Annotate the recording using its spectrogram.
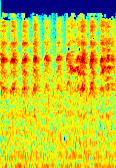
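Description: Pet parrots chirping in a fast, even run of short high calls, about five a second.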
